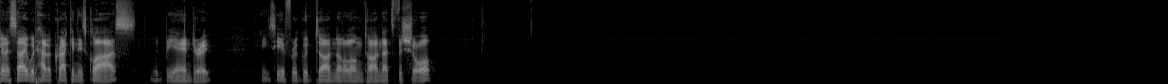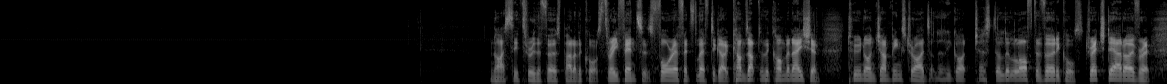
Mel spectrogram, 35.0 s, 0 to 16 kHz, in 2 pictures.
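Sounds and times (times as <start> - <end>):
faint steady hum: 1.4 - 35.0.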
